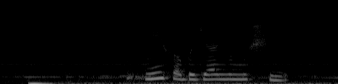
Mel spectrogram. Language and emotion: Russian, neutral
